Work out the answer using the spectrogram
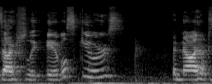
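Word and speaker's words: æbleskiver: i hate when i learned that something is pronounced a different way than the way like it's said in america um like abel skivers and then i learned that it's actually able skewers and now i have to say it like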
